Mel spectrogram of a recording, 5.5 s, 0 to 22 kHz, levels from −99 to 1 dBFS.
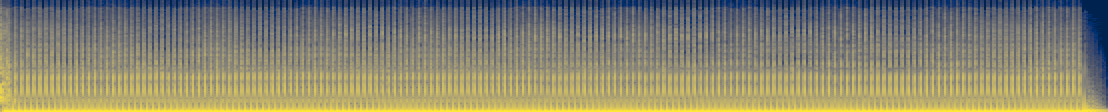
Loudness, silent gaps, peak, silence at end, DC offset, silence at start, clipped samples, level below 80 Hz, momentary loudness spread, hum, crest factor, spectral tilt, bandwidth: -6 LUFS; none; 0 dBFS; 0 s; 4%; 0 s; 60%; -2 dBFS; 0 LU; none; 0 dB; -6 dB/octave; 8.6 kHz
